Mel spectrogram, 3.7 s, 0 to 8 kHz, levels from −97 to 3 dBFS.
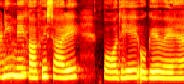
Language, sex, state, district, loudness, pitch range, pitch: Hindi, female, Jharkhand, Deoghar, -13 LUFS, 230-280 Hz, 245 Hz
